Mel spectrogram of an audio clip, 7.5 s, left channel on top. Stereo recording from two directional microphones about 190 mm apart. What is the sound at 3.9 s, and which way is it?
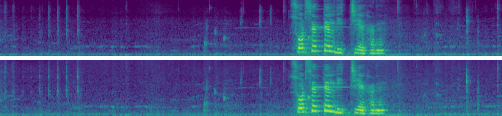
Speech, 10° left (ahead or behind).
